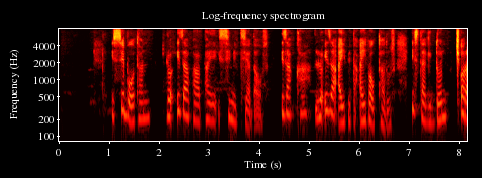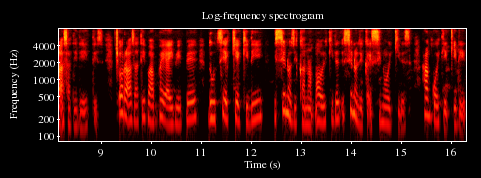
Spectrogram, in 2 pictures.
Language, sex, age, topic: Gamo, female, 25-35, agriculture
